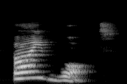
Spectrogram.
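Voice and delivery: high, loud and cutting; furious shouting. Acted. Boy shouting angrily at calm grandpa. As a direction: hurl every word at him.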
